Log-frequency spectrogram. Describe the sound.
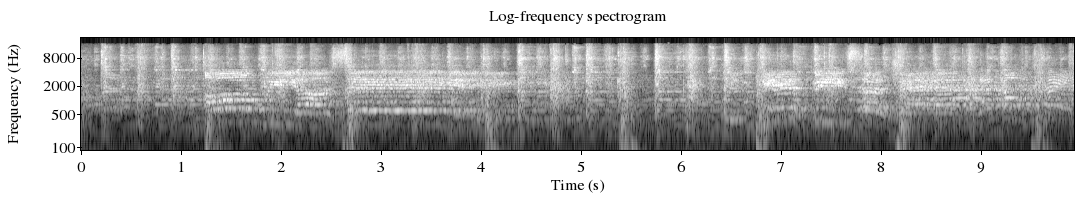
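A song recorded by a couple in a Montreal hotel room plays loudly throughout, with sung voices over strong, evenly spaced percussive beats and a crowd-like chorus texture.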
